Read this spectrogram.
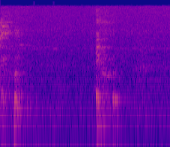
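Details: Two short, dry cough bursts about a second apart in a small room; a person coughing a lot.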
